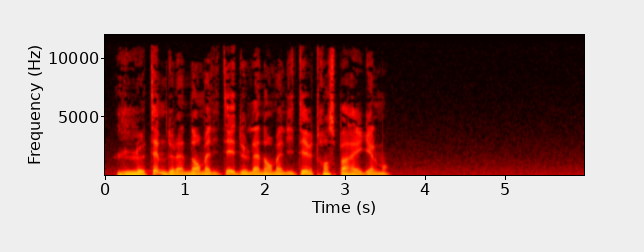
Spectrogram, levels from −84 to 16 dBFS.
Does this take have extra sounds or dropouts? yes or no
no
